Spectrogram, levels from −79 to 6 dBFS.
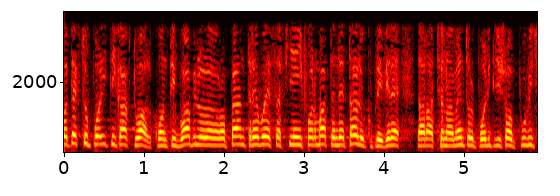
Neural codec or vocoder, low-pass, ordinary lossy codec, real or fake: none; 3.6 kHz; none; real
